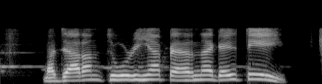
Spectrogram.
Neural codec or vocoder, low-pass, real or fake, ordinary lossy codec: codec, 16 kHz, 1 kbps, X-Codec, HuBERT features, trained on balanced general audio; 5.4 kHz; fake; AAC, 48 kbps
